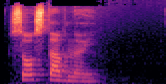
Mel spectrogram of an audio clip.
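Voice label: "составнӧй", Komi-Zyrian, female; audio dict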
